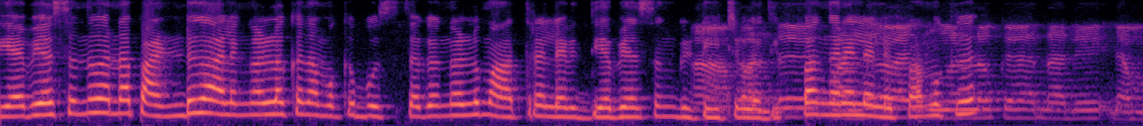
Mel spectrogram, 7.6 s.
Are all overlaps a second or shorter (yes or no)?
no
